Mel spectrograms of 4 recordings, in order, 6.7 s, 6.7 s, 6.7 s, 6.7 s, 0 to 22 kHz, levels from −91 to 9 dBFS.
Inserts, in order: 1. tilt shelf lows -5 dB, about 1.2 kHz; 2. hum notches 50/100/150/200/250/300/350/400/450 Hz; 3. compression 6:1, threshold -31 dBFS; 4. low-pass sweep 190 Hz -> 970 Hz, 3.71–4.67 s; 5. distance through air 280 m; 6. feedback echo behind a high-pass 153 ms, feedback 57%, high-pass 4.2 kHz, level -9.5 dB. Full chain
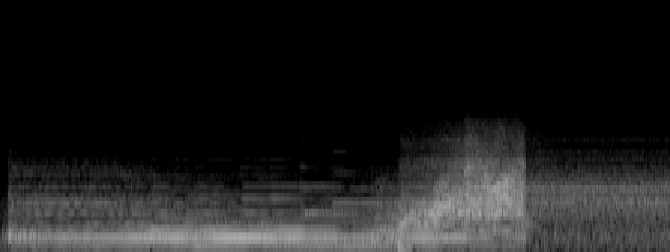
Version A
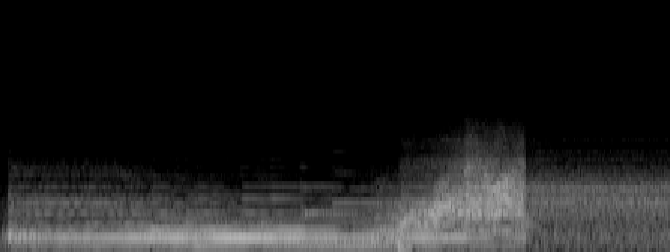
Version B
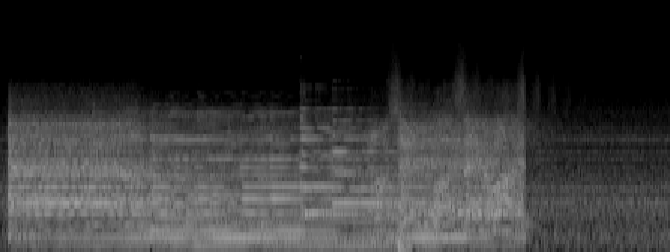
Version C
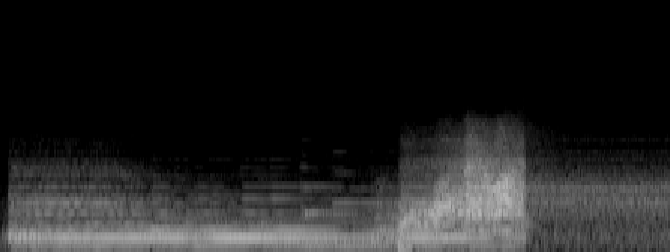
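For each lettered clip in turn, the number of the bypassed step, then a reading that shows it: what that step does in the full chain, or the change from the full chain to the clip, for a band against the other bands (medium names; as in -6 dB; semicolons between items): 1, crest factor change -1.5 dB; 4, 2 kHz band +16.5 dB; 3, mean gain reduction 3.5 dB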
